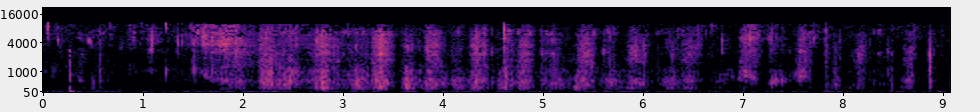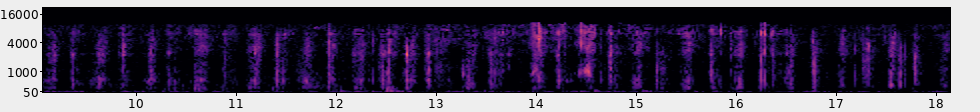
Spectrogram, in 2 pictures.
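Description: A person biting and chewing a chocolate-coated sandwich cookie: a dense run of crunching a second or two in, easing after a few seconds into steady, smaller chewing crunches.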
